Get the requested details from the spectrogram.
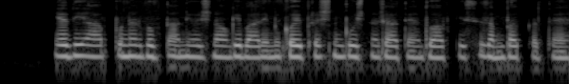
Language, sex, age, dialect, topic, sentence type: Hindi, female, 31-35, Hindustani Malvi Khadi Boli, banking, question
